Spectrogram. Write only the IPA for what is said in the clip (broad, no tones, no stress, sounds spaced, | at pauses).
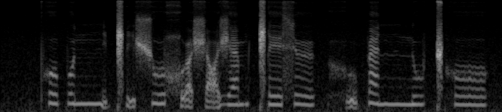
pʰ o p o nː ḭ ǁ ḭ ʃ u χʷ ɑ̰ ʃ ɑ̰ ʒ æ m ǁ e s ø | h ṵ p æ nː u ǁʰ o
